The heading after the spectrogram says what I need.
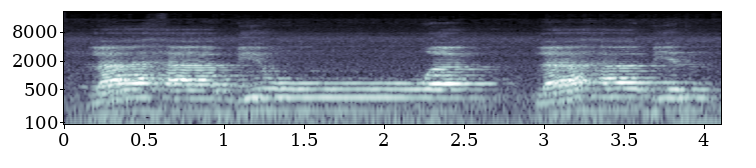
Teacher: huruf h, ya, sempurnakan dari aqsad halqi, dari pangkal tenggorokan,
